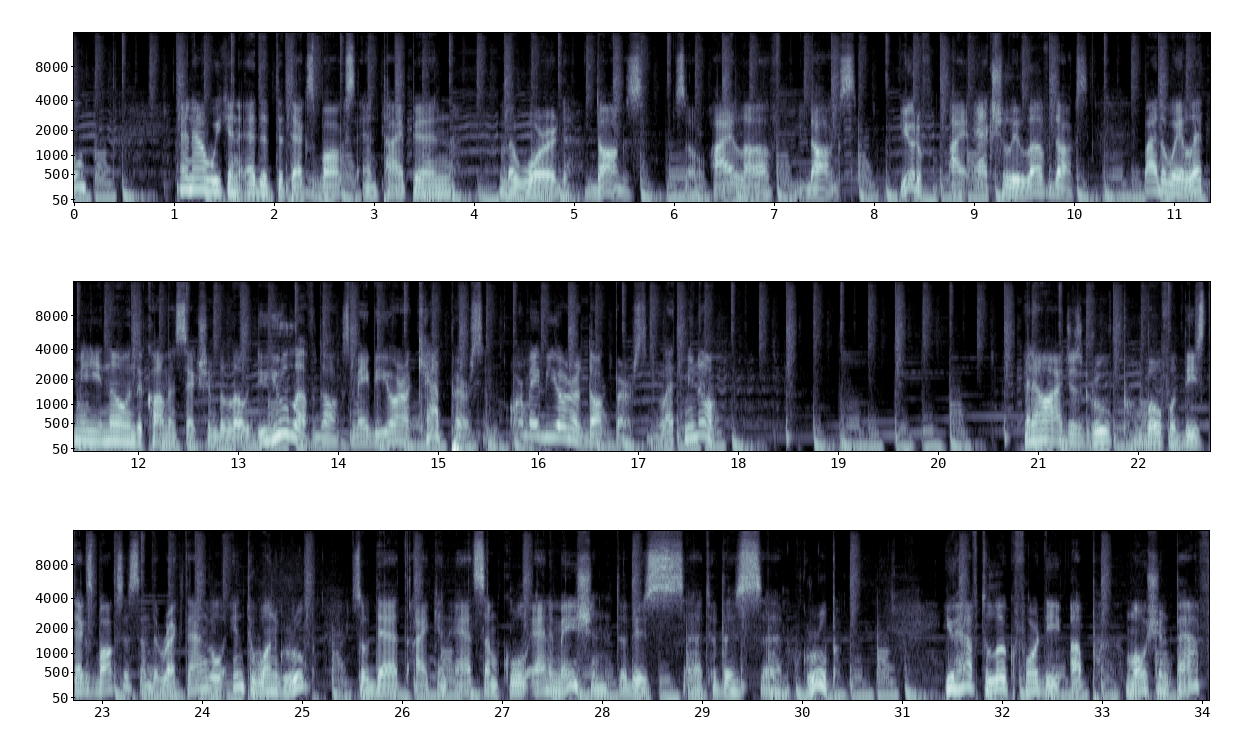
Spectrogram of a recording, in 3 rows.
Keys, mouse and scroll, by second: 2.3 BackSpace, 2.5 BackSpace, 3.5 Caps_Lock, 4.3-5.4 typing, 13.1 ctrl+scroll down 1, 15.4 shift+click, 16.2 shift+click, 17.1 ctrl+g, 19.2 shift+click, 22.0 ctrl+z.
